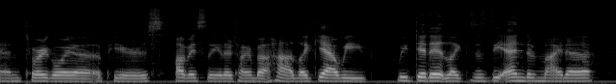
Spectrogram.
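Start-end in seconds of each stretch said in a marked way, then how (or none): none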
